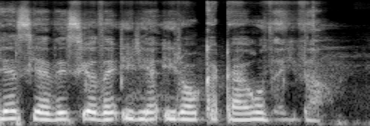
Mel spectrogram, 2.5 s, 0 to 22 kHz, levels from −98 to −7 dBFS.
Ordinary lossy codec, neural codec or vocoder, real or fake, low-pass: none; vocoder, 44.1 kHz, 128 mel bands, Pupu-Vocoder; fake; none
